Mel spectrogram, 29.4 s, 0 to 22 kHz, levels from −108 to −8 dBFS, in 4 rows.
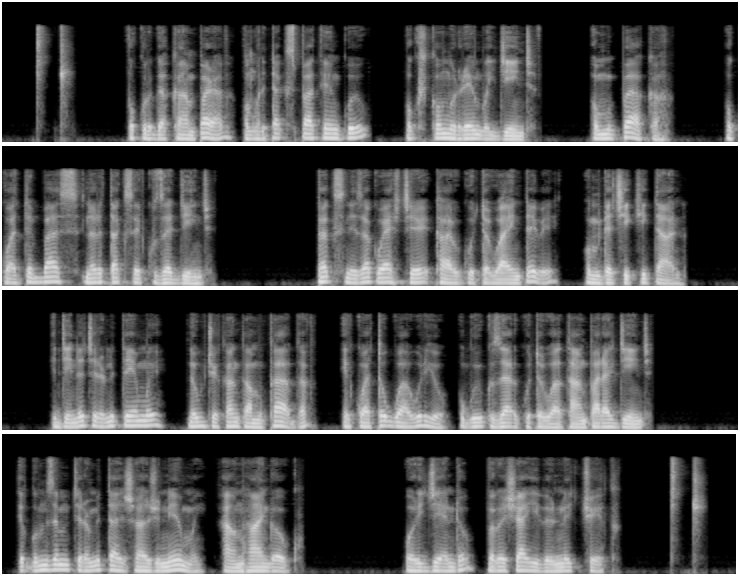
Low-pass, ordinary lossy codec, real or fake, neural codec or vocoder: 10.8 kHz; none; fake; codec, 24 kHz, 0.9 kbps, WavTokenizer, small release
